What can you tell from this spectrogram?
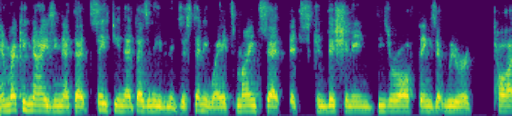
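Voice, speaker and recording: With an unremarkable speaking voice, a man talks at a fairly quick pace with hardly any pauses, his pitch fairly high, his intonation fairly even and his loudness very even, all in a dry, close sound with no echo. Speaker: podcast host. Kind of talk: interview on business podcast.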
